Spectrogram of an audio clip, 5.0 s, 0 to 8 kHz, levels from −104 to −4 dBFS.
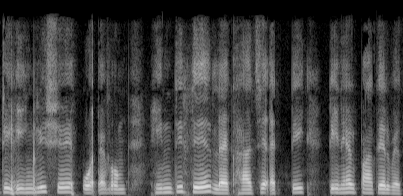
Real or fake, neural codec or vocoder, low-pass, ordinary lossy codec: fake; codec, 16 kHz, 2 kbps, FunCodec, trained on LibriTTS, 25 frames a second; 7.2 kHz; AAC, 48 kbps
